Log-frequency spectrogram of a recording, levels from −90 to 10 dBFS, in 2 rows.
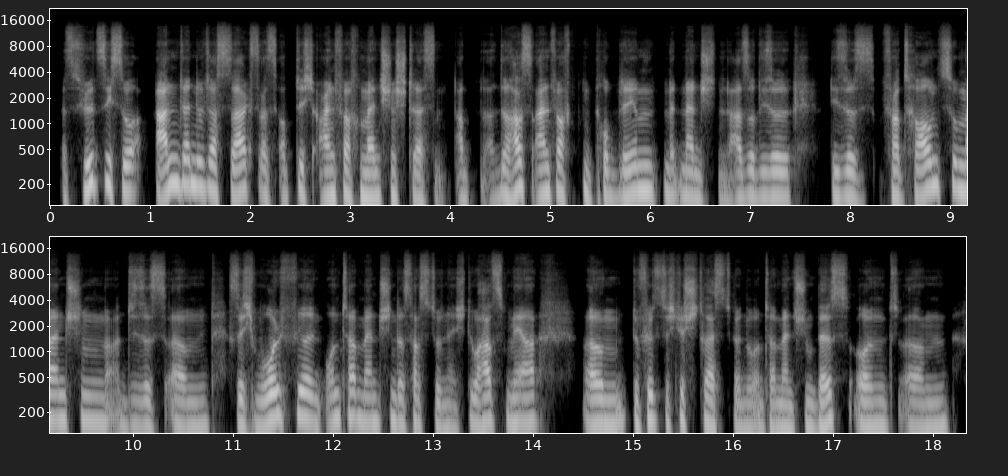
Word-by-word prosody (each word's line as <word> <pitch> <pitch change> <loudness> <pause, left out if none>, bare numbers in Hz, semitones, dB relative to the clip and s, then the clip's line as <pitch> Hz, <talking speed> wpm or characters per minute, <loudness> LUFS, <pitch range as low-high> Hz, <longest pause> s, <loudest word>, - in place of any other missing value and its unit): Es 130 - -8
fühlt 180 +3 +3
sich 195 -5 +2
so 160 -2 +1
an, 200 0 +7
wenn 195 0 +4
du 185 - +3
das 170 -3 +1
sagst, 155 +2 +3
als 145 -7 -4
ob 145 0 -9
dich 155 -5 -1
einfach 140 -1 +1
Menschen 135 +1 +3
stressen. 125 -4 -3
Ab 125 -1 -6 0.3
du 140 -1 +1
hast 165 +2 +4
einfach 155 0 +2
'n 150 -6 -2
Problem 145 +5 +1
mit 150 0 -4
Menschen, 125 -3 -2
also, 135 +3 -1
diese 135 0 +1 0.4
dieses 135 -4 -2
Vertrauen 145 +6 +2
zu 180 0 -2
Menschen, 160 -2 +1 0.2
dieses, 130 -3 -5
ähm, 130 0 -2 0.2
sich 140 -1 -2
wohlfühlen 160 +1 +3
unter 165 +2 -1
Menschen, 150 0 -1
das 145 -1 -3
hast 140 -5 -3
du 125 - -2
nicht. 120 +1 -6
Du 140 -2 +1
hast 150 +1 +2
mehr 145 0 +1 0.5
ähm, 140 +1 +2
du 140 - -2
fühlst 150 +4 -1
dich 140 - -2
gestresst, 135 -4 -1
wenn 125 - -3
du 125 - -3
unter 125 +1 -3
Menschen 120 +1 -1
bist, 140 +6 +1
und, 130 0 -1
ähm, 130 0 -3
140 Hz, 175 wpm, -23 LUFS, 130-155 Hz, 0.5 s, an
